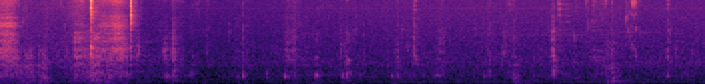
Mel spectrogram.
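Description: A person chewing a mouthful of thick ramen noodles, with a brief louder sound about a second in, then soft, faint mouth clicks as the chewing goes on.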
